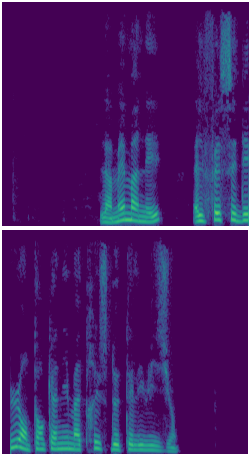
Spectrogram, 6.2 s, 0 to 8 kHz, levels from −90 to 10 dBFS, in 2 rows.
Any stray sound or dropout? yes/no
yes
